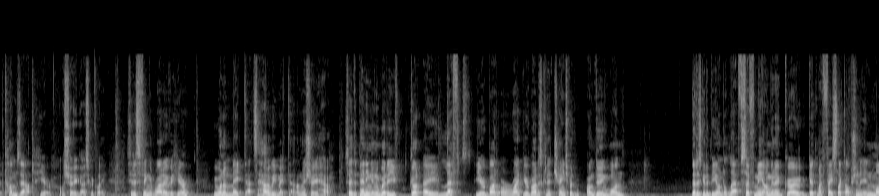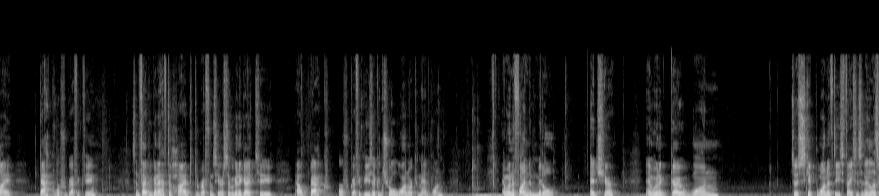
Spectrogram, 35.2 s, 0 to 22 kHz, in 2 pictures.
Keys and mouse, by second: 10.2 middle click, 15.6 click, 18.1 ctrl+KP_1, 20.0 Tab, 20.6 click, 21.3 h, 21.8-22.2 middle drag, 23.0 middle drag, 24.3 ctrl+KP_1, 25.8 click, 25.9 Tab, 28.0 shift+middle click.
